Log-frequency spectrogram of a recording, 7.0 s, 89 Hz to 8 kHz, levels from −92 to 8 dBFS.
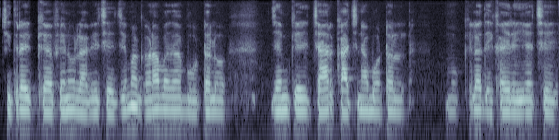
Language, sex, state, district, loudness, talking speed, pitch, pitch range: Gujarati, male, Gujarat, Valsad, -20 LUFS, 155 wpm, 115 Hz, 110-115 Hz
